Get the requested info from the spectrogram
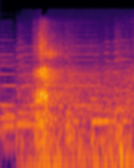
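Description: A song cuts off and scrapyard noise takes over: demolition machinery tearing into a locomotive's metal body, with one loud, high metallic screech about half a second in.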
